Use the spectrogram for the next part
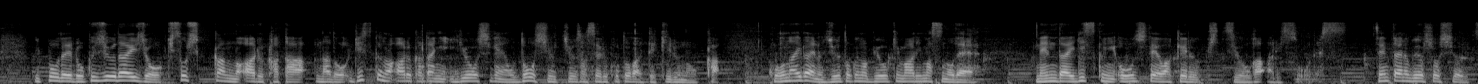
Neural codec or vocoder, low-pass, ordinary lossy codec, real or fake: codec, 44.1 kHz, 7.8 kbps, Pupu-Codec; 7.2 kHz; none; fake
